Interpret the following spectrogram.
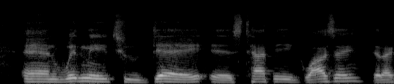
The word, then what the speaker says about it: Tapi Gwaze: And with me today is Tappy GWAZE. Did I pronounce it?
